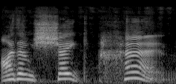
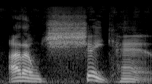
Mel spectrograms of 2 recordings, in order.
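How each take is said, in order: First: It is said in an exaggerated camp voice. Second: It is said in a plain impression voice.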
